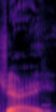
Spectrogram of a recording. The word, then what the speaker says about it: Gex: got an unusual name spelled gex and pronounced J up in Carroll County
